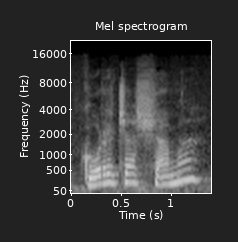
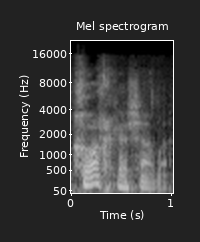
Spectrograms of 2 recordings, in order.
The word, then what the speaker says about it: Gharka Shama: Western girls and proclaims, I'm going to mispronounce this, Gurja Shama? No. Oh, yeah, Gharka Shama. Roughly translated, it means shocking.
